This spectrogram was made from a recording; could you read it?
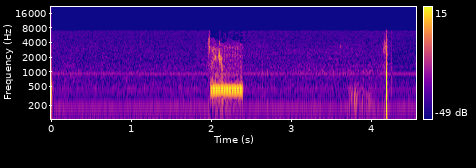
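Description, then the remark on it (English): A single short electronic beep from a new telephone putting a caller on hold, steady and mid-pitched, stands out over a faint background hum, followed a couple of seconds later by a brief sharp click. “Got this new phone, man. It's awesome. It makes little noises like that. I can put you on hold.”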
